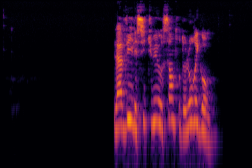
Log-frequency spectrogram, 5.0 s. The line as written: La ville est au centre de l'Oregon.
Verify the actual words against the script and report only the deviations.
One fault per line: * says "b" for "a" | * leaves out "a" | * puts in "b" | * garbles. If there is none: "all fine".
* puts in "située"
